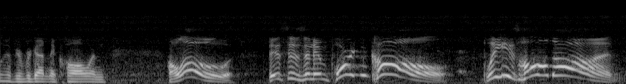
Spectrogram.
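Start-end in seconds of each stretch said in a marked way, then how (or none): 1.7-6.1 slow, stretched announcement, rising high; automated hold message. Acted. Phone system calling him to say hold, slow announcer voice. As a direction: draw out each word like a recorded operator. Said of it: "that call today where Hold calls you".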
